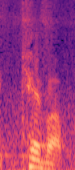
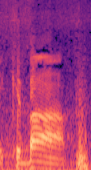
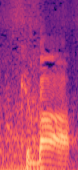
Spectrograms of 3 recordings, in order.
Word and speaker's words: kebab: So I don't know why I say kebab. I think it's a bad pronunciation. I should say kebab. That's what Ethan taught me about two days ago. Kebab. So the stress is on the second syllable.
